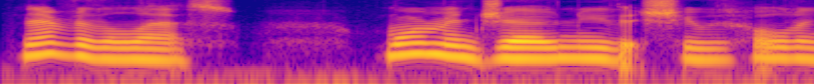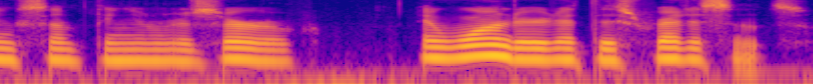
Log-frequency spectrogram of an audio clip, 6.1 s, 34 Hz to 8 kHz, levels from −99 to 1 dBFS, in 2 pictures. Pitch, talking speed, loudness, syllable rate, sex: 180 Hz, 155 wpm, -18 LUFS, 5.9 syllables/s, female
